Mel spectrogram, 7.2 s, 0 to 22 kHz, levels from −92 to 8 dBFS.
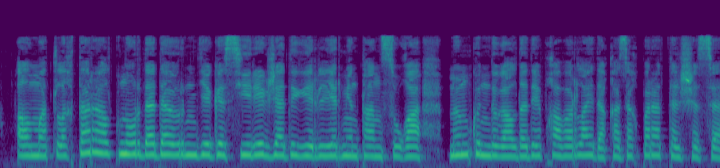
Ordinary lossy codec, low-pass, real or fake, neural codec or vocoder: MP3, 64 kbps; 9.9 kHz; real; none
